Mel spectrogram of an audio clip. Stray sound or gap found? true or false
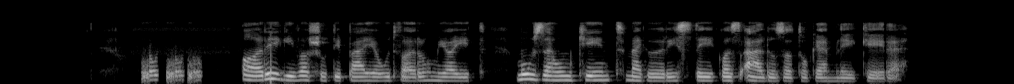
true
